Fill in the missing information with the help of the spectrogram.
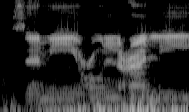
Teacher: সামিউল আলিম, তিন আলিফ টান এখানে হবে, কেননা মাদ্দে আরজি হয়েছে, জেরের বাম পাশে যজমলা ইয়া এসেছে, মাদ্দে তবাইয়ের সাথে সদৃশ, কিন্তু এরপরের অক্ষরে যে থামার কারণে সেটা মাদ্দে তবাই না হয়ে মাদ্দে আরজি হয়ে গেছে, এক আলিফ টান না হয়ে তিন আলিফ টান হবে।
